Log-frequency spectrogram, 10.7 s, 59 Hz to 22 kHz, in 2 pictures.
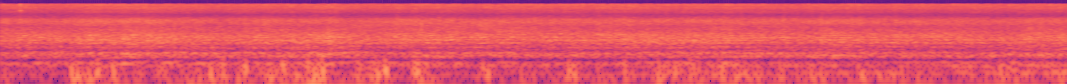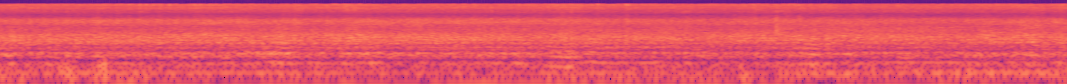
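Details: Honey bees flying in and out at their hive on a nice day in March 2019, carrying pollen: a constant low drone with brief close wingbeat buzzes swelling in the first seconds.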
